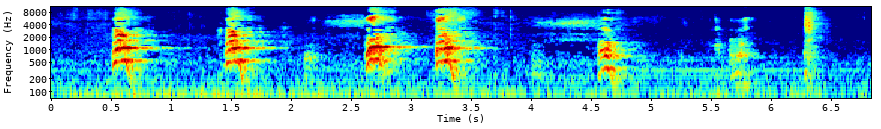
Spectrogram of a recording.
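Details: Female Chihuahua puppies, eight months old, offered for sale in Monza, giving single shrill yaps spaced about a second apart, six or seven in all, fading to quieter yips toward the end.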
